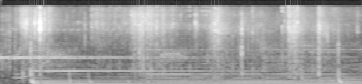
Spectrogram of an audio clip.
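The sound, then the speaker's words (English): Yellow plastic crime scene police tape crinkles and squeaks as it is stretched around the perimeter of a dig site and tied, with a sharper snap near the start and again near the end, over a steady low mechanical hum. “he seals the whole area off with yellow crime scene police tape.”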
